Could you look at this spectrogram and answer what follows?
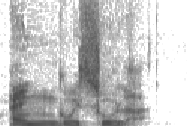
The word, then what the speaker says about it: Anguissola: Because I just saw a show in Madrid of, I can't pronounce her last name, Sophonisba Anguissola.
